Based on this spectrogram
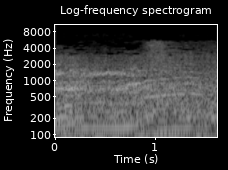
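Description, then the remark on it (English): Car tires screech loudly in a sustained skid as the car makes a half circle in the road and swings right into a street, a harsh squeal over engine roar that holds steady for under two seconds with no voices. “northwest, suddenly prescribes a half circle in the road, skidding violently.”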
